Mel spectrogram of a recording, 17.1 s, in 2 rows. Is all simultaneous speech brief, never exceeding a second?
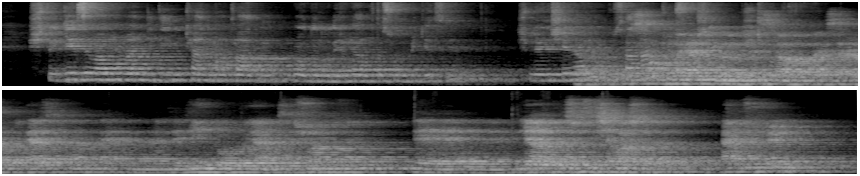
No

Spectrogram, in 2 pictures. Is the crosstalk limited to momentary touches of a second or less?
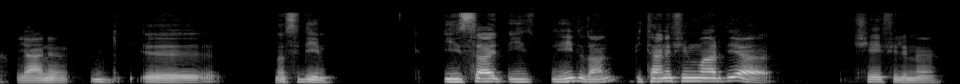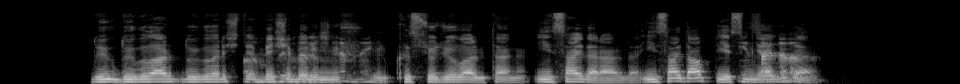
No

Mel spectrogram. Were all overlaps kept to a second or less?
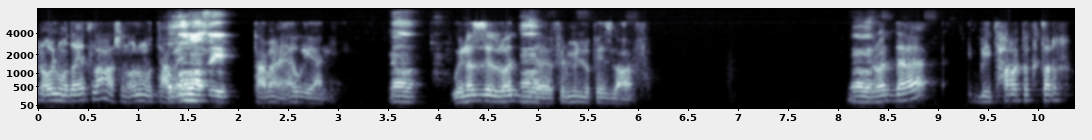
Yes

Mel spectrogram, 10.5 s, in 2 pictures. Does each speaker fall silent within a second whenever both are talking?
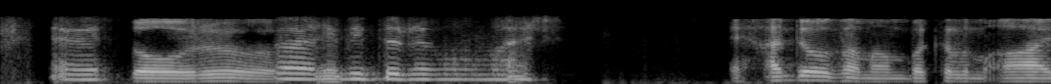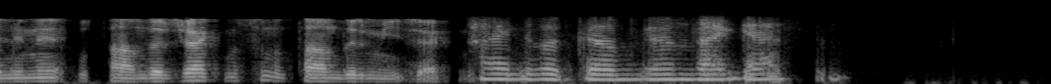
Yes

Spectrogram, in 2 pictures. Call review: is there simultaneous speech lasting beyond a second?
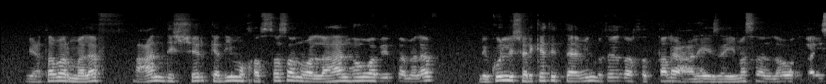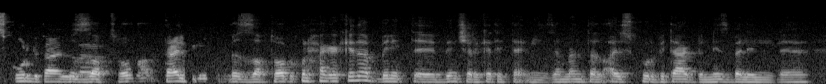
No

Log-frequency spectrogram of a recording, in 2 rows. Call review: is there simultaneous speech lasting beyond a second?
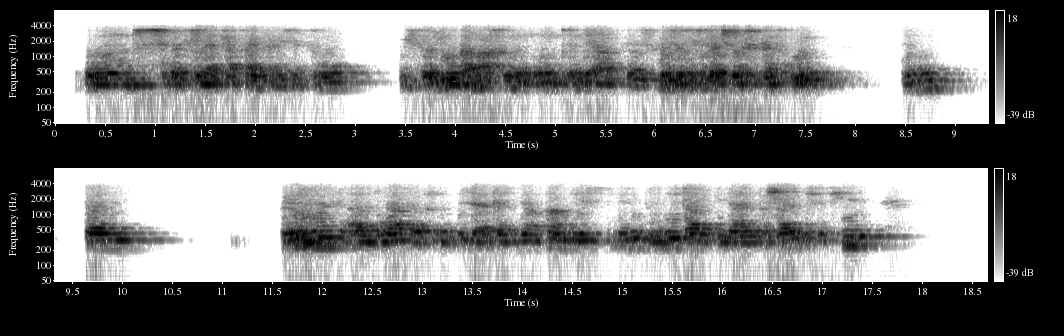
Yes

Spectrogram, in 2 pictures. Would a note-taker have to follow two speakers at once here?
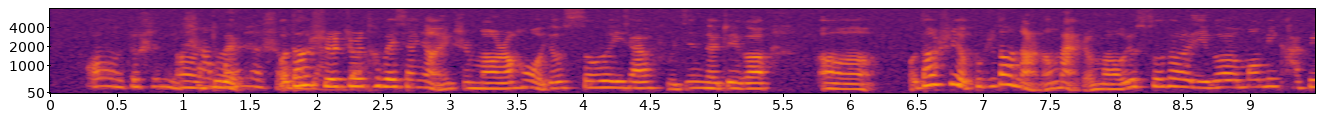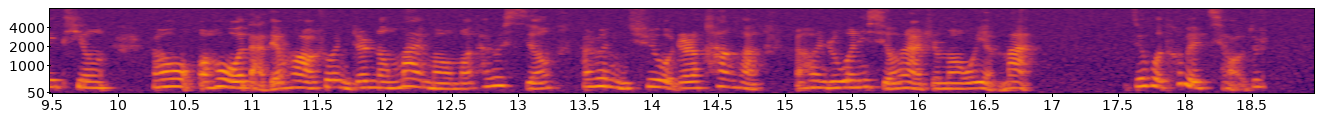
Yes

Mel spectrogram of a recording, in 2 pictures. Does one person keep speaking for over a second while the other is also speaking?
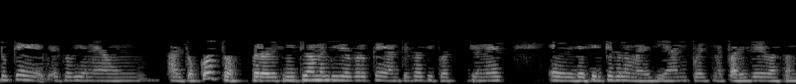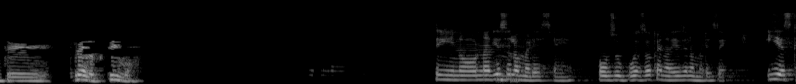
No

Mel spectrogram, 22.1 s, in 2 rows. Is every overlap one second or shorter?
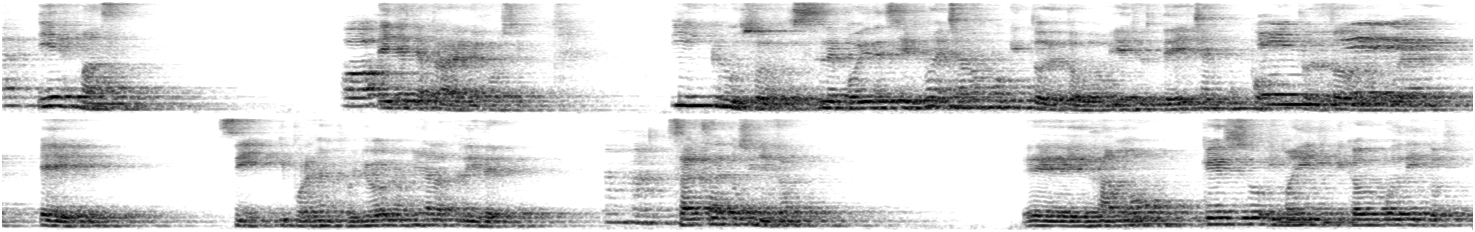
No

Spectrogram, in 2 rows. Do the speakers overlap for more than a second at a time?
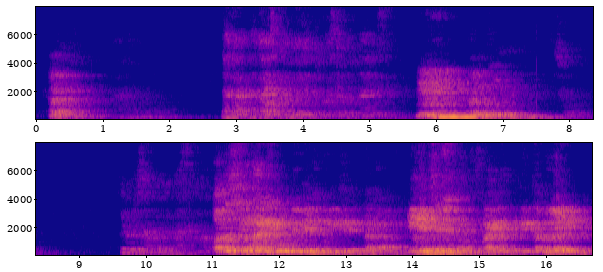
Yes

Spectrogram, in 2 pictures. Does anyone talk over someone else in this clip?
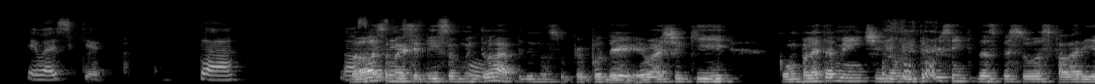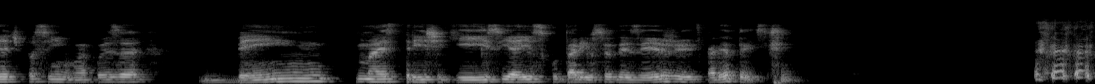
Yes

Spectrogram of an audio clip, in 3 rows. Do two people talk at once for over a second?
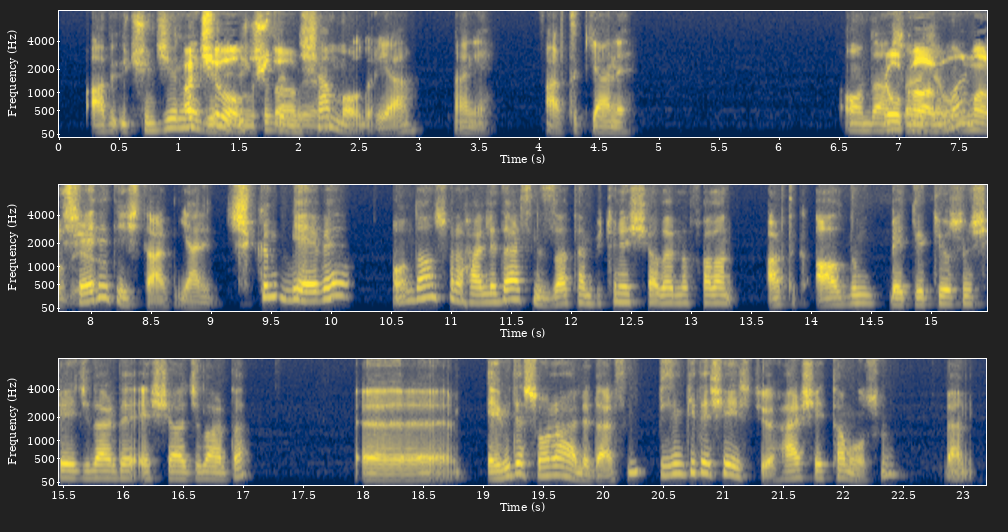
Yes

